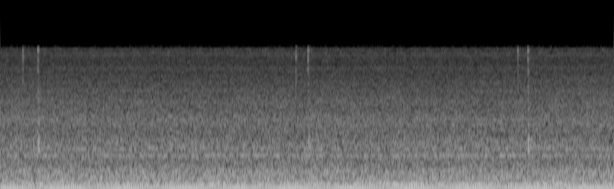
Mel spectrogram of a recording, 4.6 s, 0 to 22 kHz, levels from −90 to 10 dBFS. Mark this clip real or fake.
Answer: real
